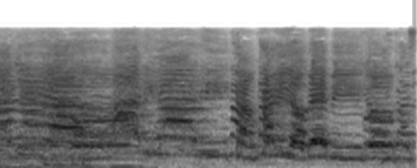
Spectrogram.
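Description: Live concert music: a bass-heavy beat under singing voices, with the bass cutting out about a second and a half in and the singing carrying on over crowd noise.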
